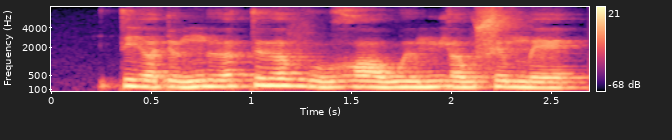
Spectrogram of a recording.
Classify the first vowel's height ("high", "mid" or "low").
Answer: high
